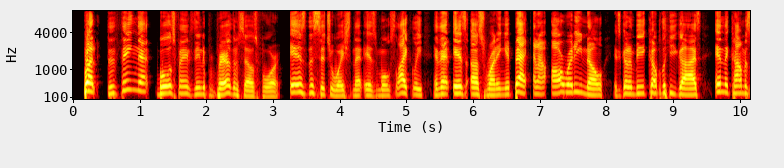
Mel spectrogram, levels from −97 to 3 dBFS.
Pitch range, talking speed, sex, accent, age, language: 160-220 Hz, 240 wpm, male, American, 30-49, English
